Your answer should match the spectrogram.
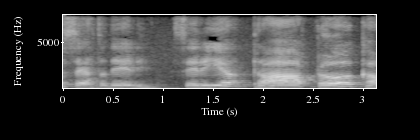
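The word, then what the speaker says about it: trāṭaka: chora não gancho tão o trata com a pronúncia certa dele seria tá troca ó não trato tá troca 2º t tem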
